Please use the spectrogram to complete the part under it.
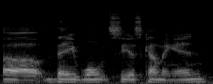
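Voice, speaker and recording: A man's voice: on the low side, level tone, measured pace, a crowd in the background. Casual, sweary man at a gaming table. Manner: informal, sweary. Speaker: roleplaying game player. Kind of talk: casual table talk, partly in character.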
